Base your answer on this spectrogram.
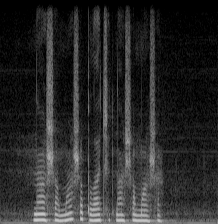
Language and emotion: Russian, neutral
